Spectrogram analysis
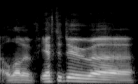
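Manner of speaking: normal talking voice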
